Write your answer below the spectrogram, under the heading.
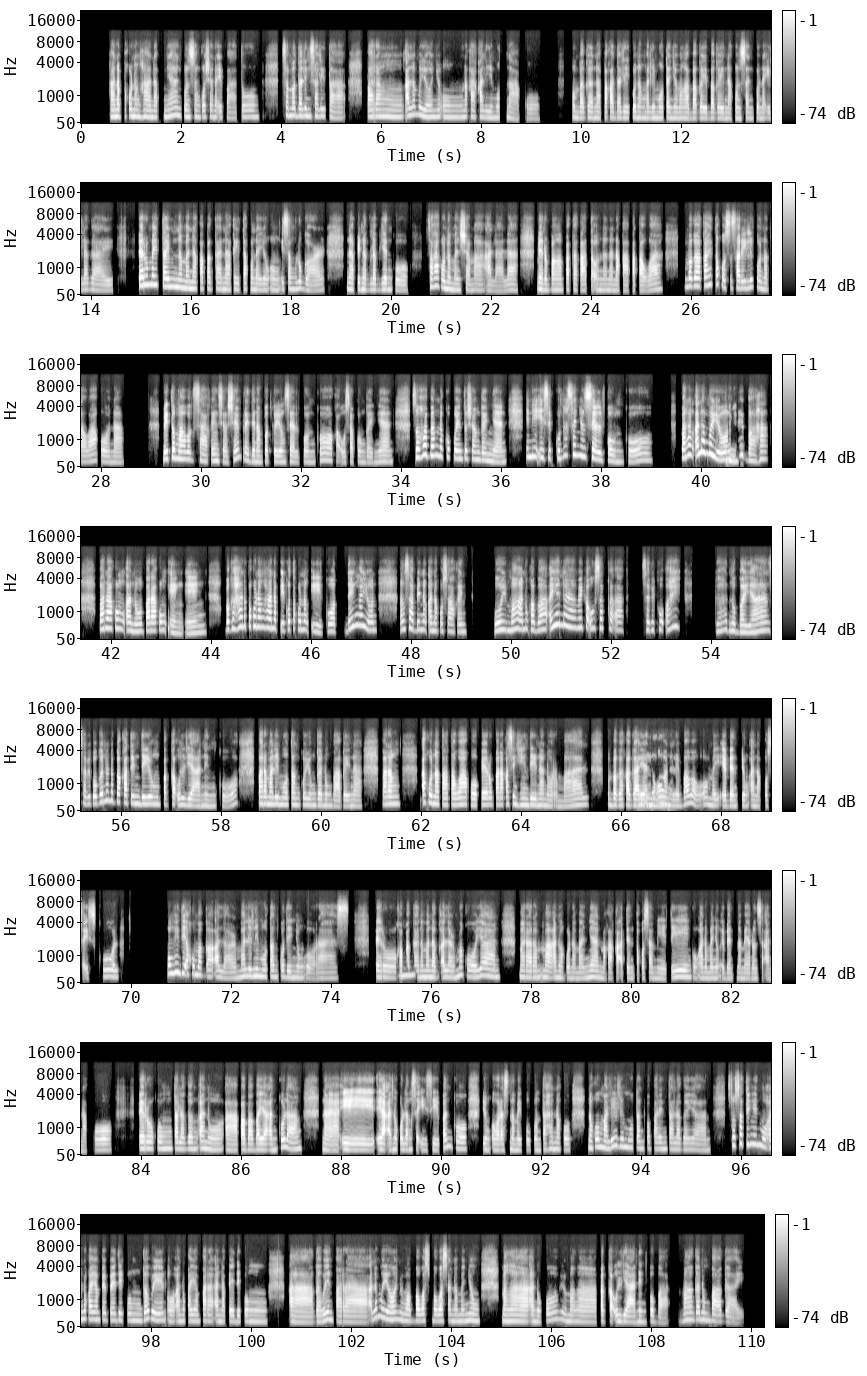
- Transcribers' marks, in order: other background noise; tapping
- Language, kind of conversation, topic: Filipino, advice, Paano ko maaayos ang aking lugar ng trabaho kapag madalas nawawala ang mga kagamitan at kulang ang oras?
